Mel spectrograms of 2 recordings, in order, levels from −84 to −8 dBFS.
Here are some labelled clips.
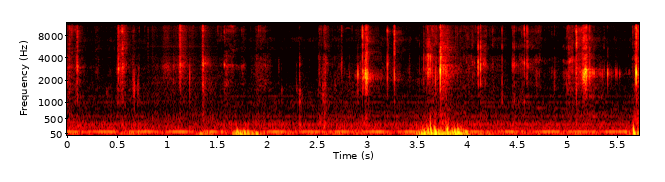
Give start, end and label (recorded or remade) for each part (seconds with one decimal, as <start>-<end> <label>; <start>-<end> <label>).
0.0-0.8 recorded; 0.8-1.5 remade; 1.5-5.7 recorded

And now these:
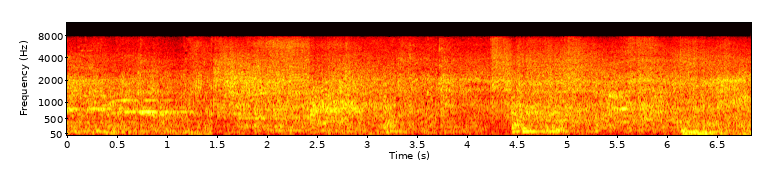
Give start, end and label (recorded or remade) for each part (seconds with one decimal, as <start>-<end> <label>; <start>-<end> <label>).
0.0-4.0 recorded; 4.0-6.8 remade

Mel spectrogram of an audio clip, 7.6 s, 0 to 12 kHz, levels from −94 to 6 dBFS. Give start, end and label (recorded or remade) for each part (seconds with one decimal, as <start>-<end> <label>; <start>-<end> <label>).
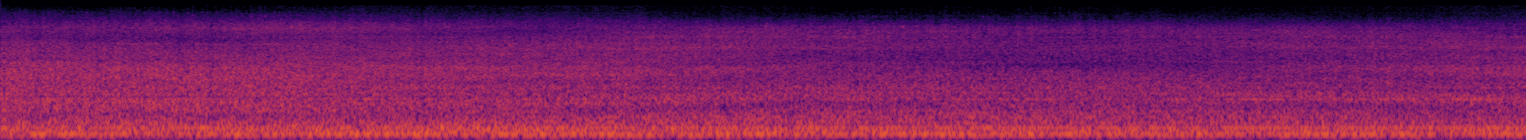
0.0-1.5 recorded; 1.5-4.2 remade; 4.2-5.6 recorded; 5.6-7.6 remade

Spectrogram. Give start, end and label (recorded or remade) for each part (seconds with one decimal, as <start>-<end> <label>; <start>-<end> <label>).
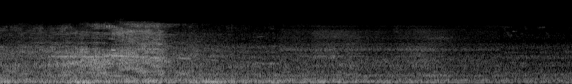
0.0-2.8 recorded; 2.8-5.0 remade; 5.0-5.7 recorded

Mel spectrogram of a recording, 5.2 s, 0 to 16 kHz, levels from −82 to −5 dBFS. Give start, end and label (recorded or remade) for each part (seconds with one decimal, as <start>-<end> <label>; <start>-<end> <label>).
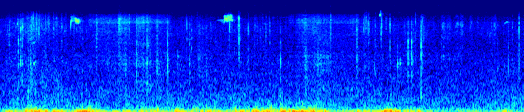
0.0-0.9 recorded; 0.9-1.7 remade; 1.7-2.9 recorded; 2.9-3.6 remade; 3.6-5.2 recorded

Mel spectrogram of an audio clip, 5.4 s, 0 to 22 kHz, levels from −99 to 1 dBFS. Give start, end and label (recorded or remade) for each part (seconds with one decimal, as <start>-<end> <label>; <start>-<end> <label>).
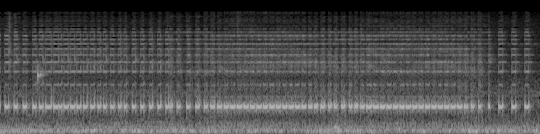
0.0-1.7 recorded; 1.7-4.9 remade; 4.9-5.4 recorded

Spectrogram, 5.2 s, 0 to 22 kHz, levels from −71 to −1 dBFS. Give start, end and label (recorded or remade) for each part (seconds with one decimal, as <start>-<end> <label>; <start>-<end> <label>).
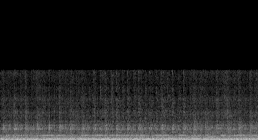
0.0-1.7 remade; 1.7-3.8 recorded; 3.8-5.2 remade

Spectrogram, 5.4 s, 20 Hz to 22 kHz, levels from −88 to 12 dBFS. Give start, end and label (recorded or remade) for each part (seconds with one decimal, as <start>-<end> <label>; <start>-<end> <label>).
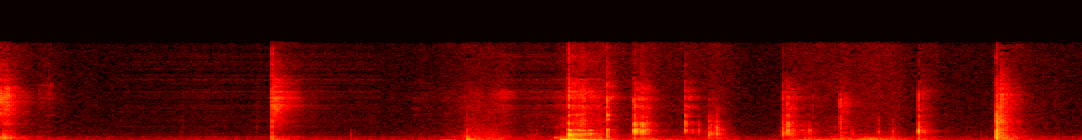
0.0-0.6 recorded; 0.6-1.9 remade; 1.9-2.5 recorded; 2.5-3.0 remade; 3.0-5.4 recorded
